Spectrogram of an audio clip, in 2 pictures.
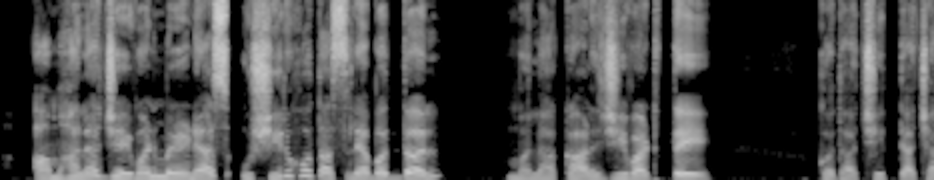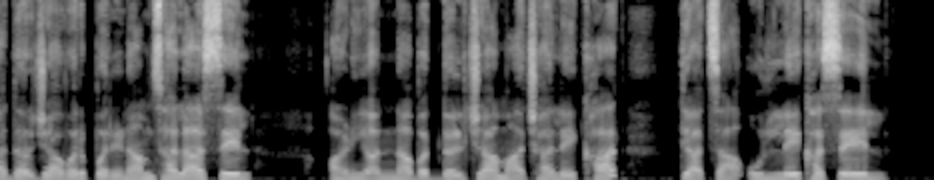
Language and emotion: Marathi, fearful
